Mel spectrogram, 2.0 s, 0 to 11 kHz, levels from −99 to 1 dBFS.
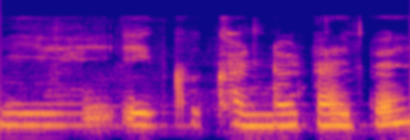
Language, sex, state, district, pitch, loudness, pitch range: Hindi, female, Chhattisgarh, Balrampur, 250 Hz, -25 LUFS, 245-265 Hz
